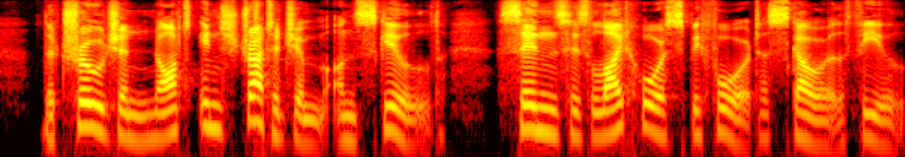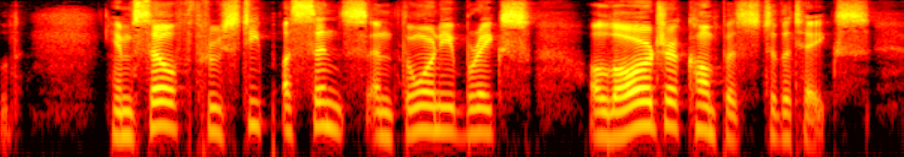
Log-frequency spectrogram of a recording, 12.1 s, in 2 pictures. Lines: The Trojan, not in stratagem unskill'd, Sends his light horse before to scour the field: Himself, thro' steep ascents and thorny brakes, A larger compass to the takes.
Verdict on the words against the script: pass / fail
pass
